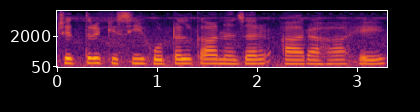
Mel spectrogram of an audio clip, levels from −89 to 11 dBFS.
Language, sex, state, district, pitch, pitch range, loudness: Hindi, female, Madhya Pradesh, Dhar, 220 Hz, 210-230 Hz, -17 LUFS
